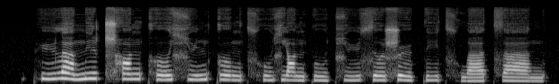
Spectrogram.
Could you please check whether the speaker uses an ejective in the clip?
no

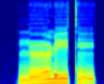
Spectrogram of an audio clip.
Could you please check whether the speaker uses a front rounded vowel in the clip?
yes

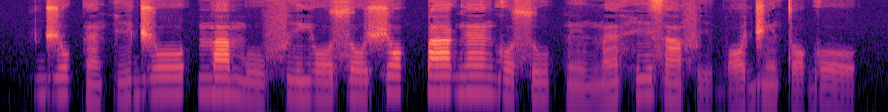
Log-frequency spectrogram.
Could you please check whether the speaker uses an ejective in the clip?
no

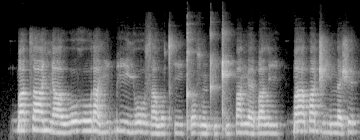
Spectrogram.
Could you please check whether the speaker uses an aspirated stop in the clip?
yes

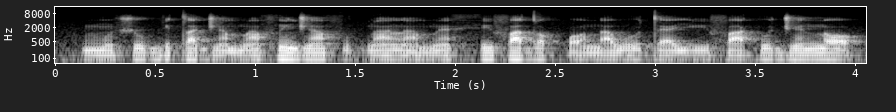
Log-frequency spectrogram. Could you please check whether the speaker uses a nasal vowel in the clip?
yes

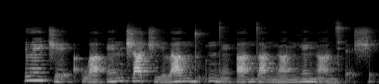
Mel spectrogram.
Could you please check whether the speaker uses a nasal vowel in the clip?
yes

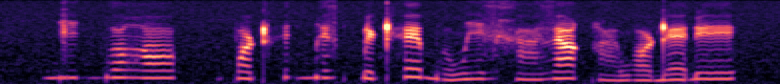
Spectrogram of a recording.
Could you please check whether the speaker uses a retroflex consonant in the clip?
yes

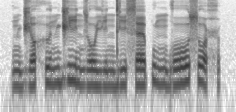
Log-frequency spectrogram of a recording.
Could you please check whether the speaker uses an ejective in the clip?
no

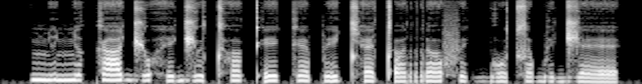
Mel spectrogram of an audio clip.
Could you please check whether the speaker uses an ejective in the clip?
yes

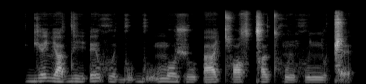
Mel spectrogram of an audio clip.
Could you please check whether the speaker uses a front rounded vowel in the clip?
no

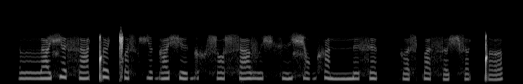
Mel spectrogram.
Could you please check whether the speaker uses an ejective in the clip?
no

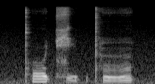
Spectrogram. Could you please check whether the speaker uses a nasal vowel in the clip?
yes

